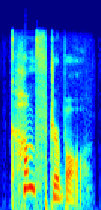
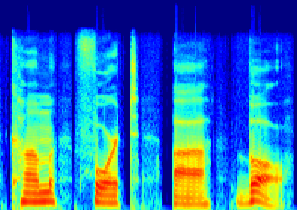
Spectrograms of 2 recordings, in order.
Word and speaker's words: comfortable: If you read it, it looks like come fort a bull. Four syllables. I hear come for a bull so often. It sounds very stiff. This chair is not comfortable. In American English, we engage the schwah and the stress. It becomes three syllables. Comfortable. Sometimes even two and a half.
